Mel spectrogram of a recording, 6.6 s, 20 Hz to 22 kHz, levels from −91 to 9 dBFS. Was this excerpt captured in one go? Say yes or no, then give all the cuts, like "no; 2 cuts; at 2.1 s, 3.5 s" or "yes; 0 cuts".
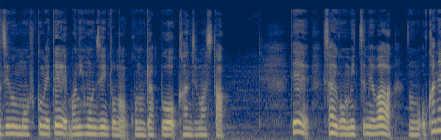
yes; 0 cuts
